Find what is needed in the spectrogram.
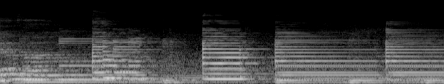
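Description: Acoustic guitar playing a slow instrumental passage, sustained chords struck about once a second.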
